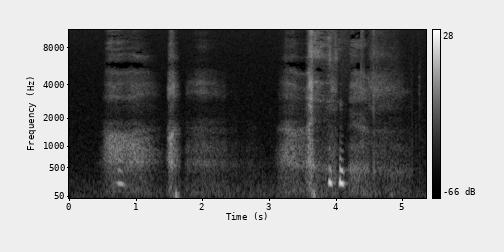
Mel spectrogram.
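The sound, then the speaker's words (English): Heavy breathing from someone catching their breath, a few loud gasping inhales and breathy exhales separated by quieter pauses, with two sharp, close catches of breath near the end. “I'm literally just catching my breath.”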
